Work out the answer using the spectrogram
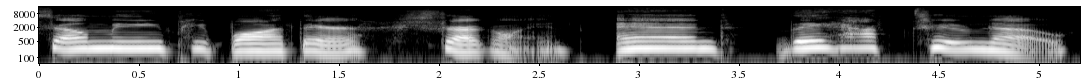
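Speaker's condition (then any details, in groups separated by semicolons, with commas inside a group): Hemiplegic cerebral palsy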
